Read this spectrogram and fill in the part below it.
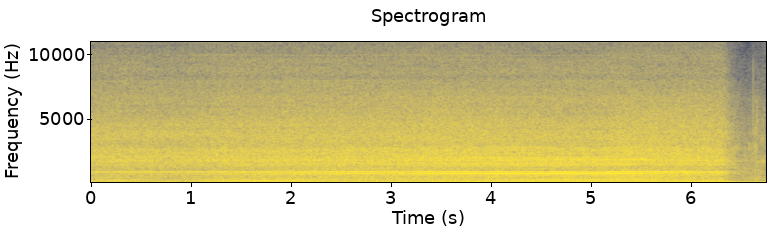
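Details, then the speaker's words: Creality SparkX i7 3D printer during first calibration: steady whirring hum with fast, precise motor moves and a faint high tone; weird-sounding but normal. "Alright guys, so right now it's making this weird noise. I just started the calibration. But apparently this is normal."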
